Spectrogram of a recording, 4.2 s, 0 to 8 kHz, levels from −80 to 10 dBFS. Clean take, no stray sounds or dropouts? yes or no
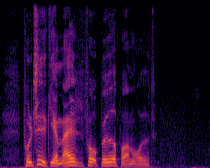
yes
